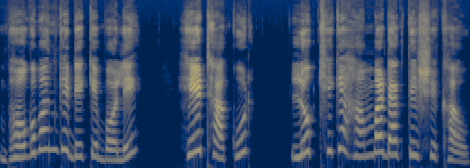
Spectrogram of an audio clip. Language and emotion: Bengali, neutral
